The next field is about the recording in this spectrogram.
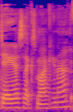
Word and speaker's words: Deus ex machina: doozy machina. How do you say it? – Deus ex machina.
